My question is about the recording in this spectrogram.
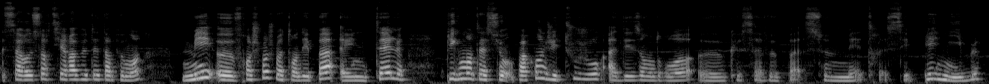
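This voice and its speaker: A woman's voice: medium pitch, a little mellow. A young woman with a French accent chatting through a casual makeup tutorial, enthusiastic and full of fillers. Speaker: beauty vlogger.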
